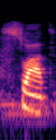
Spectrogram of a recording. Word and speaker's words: स्वाद: स्वाद में कौन कौन सा अक्षर संयुक्त है, स और व, यानी कि आधा स और व मिला तो ये हो गया संयुक्ताक्षर। और इसका उच्चारण कैसे होगा, स्वाद।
